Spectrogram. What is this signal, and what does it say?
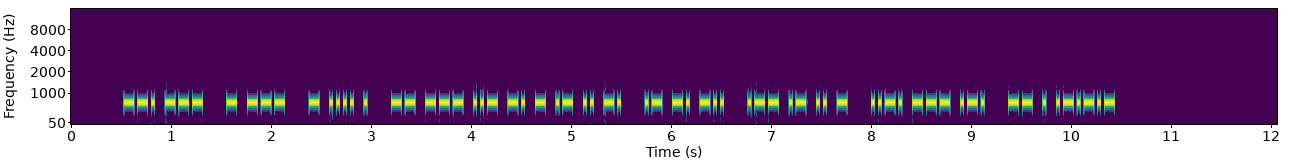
Morse code, heard as a keyed tone, about 36 wpm, 700 Hz. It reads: GO TO THE MOUNTAIN AND WAIT FOR ME.
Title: Sentences from Top 1000 Words - Review Part 1 - 35wpm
